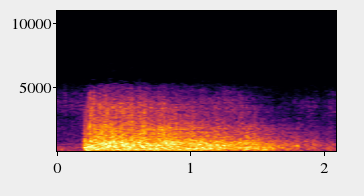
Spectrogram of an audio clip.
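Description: An artillery shell is fired and explodes short, a dramatized battlefield blast: one sudden loud boom that swells into a broad, sustained roar and slowly fades over about two seconds.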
